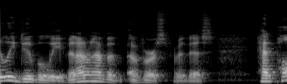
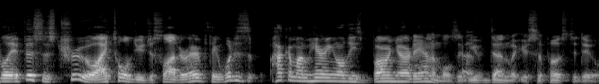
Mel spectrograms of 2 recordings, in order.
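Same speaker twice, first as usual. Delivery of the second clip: thick with sarcasm throughout, sarcastic retort tone; 5 semitones higher, 4 dB louder than usual. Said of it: "a lot of sarcasm".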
